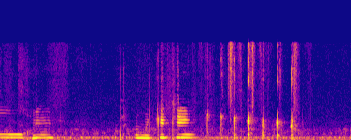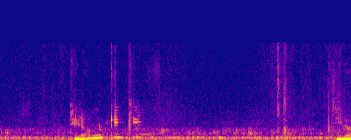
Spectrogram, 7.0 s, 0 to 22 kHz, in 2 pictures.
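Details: Munchkin kitten, 42 days old, giving several short high mews indoors, some rising in pitch and some level, spaced irregularly over a few seconds, against a background of soft tapping and patter noises and possible voices.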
